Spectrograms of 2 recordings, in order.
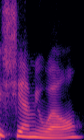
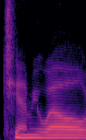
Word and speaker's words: Chamuel: I say Shamuel. Okay. That's how I say it. There might be other versions like Chamuel or Chamuel. But I've always said Shamuel.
